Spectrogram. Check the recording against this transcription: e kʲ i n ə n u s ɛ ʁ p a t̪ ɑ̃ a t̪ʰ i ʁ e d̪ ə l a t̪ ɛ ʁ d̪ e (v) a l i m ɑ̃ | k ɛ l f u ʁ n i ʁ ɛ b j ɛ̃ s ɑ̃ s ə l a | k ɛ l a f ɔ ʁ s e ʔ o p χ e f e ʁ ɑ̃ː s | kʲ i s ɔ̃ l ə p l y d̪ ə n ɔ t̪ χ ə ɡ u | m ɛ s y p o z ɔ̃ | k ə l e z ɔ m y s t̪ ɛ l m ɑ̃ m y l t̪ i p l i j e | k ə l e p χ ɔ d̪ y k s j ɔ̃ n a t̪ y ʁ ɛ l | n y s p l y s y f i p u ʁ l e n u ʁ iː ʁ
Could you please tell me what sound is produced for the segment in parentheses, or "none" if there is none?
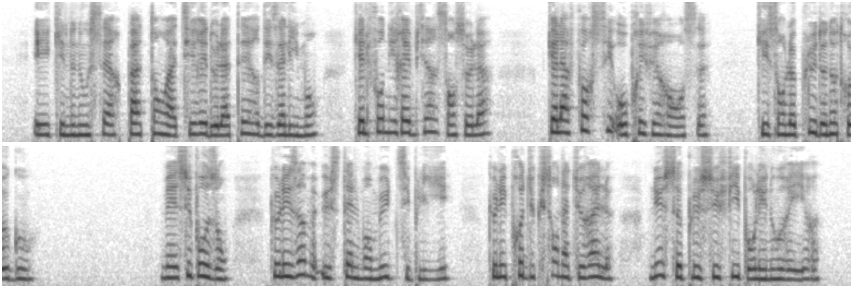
z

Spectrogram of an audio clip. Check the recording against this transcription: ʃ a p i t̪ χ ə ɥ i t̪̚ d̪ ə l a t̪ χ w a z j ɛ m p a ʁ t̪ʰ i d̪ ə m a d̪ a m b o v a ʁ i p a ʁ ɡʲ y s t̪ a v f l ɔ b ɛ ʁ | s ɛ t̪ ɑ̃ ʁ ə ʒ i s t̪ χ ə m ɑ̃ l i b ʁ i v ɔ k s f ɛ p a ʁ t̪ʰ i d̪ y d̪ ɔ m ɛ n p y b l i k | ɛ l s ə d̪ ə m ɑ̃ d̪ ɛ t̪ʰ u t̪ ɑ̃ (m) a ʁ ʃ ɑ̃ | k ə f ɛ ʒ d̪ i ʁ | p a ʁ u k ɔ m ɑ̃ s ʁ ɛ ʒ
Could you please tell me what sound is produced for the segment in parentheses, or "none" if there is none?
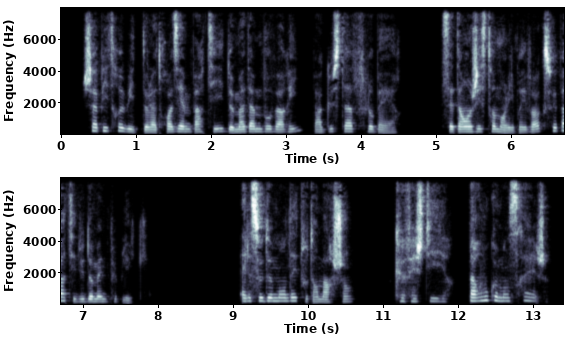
m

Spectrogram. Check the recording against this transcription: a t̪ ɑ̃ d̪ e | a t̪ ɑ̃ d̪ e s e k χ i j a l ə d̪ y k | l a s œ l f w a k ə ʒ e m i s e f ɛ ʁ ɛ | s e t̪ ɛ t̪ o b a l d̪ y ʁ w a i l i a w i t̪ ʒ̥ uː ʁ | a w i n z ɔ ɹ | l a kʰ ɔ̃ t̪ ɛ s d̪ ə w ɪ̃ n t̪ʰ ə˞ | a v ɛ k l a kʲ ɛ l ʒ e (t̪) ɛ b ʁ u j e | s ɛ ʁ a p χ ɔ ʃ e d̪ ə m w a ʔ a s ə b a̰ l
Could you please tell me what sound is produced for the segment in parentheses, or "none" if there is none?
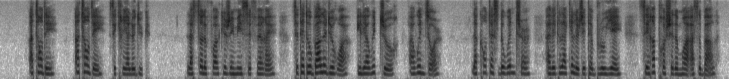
t̪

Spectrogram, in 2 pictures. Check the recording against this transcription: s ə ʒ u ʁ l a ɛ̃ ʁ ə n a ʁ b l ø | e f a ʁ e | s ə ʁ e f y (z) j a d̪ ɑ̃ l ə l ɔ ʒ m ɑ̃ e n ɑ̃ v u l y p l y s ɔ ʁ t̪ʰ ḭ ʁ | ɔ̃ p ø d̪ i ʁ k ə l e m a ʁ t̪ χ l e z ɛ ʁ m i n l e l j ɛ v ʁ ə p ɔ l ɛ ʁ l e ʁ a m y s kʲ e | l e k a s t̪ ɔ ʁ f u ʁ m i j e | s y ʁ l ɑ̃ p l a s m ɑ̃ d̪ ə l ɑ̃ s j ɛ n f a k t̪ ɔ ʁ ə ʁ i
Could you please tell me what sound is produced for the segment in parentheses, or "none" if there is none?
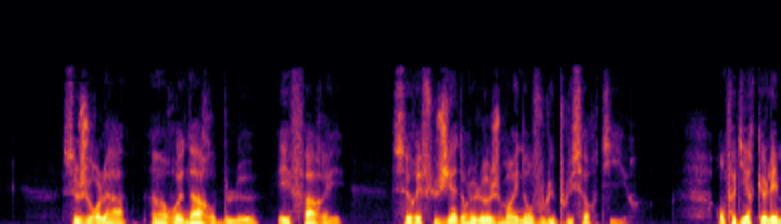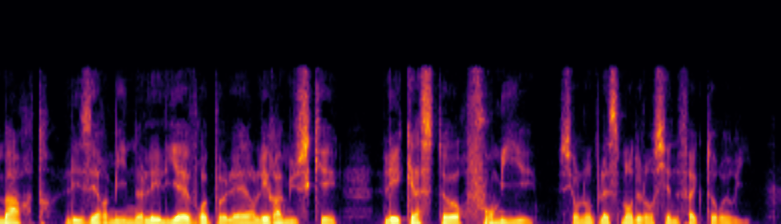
ʒ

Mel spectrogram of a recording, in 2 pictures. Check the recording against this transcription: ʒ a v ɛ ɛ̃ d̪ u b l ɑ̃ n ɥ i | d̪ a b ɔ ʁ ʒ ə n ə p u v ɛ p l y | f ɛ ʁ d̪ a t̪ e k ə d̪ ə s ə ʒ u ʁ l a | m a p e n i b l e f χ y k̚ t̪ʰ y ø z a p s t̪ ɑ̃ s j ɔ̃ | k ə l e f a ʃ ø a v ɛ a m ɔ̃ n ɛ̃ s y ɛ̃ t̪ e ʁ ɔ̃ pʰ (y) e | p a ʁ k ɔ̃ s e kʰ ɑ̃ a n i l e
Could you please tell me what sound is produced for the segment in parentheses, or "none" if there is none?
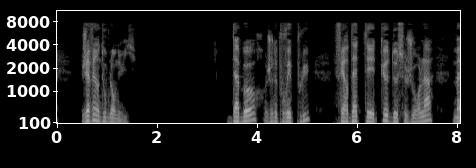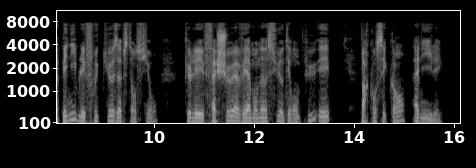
y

